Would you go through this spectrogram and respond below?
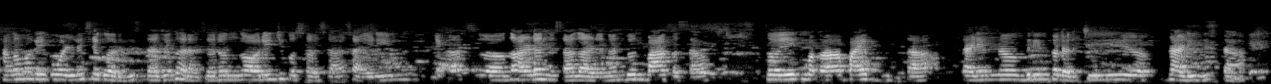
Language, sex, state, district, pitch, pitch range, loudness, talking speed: Konkani, female, Goa, North and South Goa, 215 Hz, 200-230 Hz, -16 LUFS, 145 wpm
